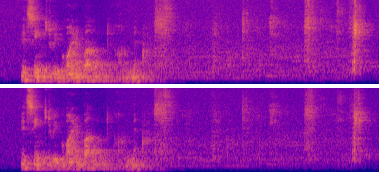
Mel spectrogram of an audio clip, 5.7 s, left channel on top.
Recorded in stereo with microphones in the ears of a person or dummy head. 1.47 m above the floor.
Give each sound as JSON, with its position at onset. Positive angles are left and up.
{"t": 0.3, "sound": "a man speaking", "side_deg": -40, "distance_m": 3.0}
{"t": 2.1, "sound": "footsteps", "side_deg": -30, "distance_m": 2.5}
